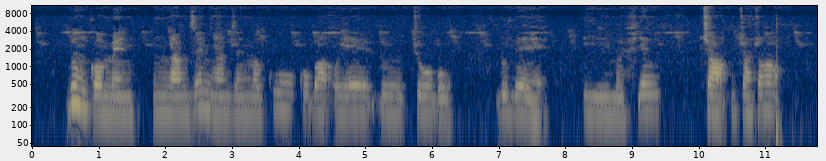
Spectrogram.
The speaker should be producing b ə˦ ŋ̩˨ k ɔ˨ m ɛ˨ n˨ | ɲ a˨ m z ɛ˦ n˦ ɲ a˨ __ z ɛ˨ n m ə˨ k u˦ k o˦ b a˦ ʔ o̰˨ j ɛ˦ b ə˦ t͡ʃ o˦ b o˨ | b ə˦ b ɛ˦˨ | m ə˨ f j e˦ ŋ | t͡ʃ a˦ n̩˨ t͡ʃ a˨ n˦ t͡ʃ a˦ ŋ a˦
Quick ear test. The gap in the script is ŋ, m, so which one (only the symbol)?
m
